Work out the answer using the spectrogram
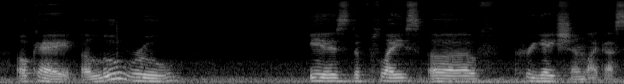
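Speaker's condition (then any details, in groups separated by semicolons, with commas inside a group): No condition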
